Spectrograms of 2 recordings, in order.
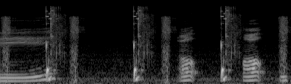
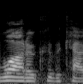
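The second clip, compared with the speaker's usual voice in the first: ordinary talk, nothing marked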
